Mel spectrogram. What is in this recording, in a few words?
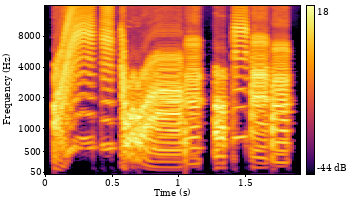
Moa Inquisitive Vocal Enemy Killed; Pets; Warframe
